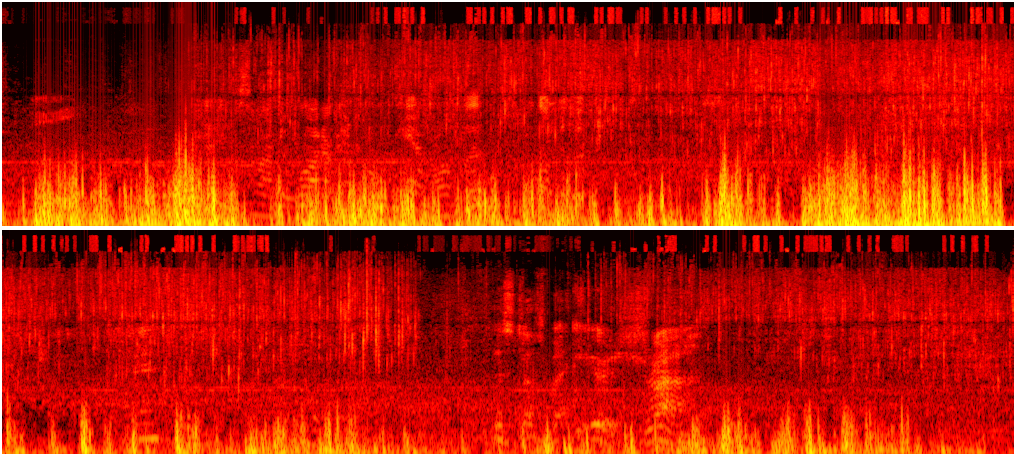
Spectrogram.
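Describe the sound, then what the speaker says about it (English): Water pours and splashes steadily from a watering can in uneven bursts, close by, while a person talks over it. "So I'm gonna water starting over here."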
